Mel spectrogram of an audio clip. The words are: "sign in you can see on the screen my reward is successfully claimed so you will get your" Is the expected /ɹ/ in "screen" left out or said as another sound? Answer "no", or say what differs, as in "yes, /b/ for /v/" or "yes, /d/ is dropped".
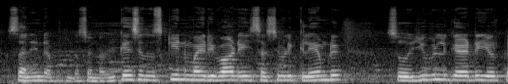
yes, /ɹ/ is dropped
